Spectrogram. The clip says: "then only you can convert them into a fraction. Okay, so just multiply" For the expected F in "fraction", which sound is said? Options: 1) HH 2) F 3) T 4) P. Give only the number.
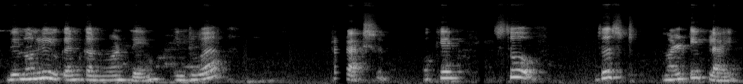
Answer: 4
